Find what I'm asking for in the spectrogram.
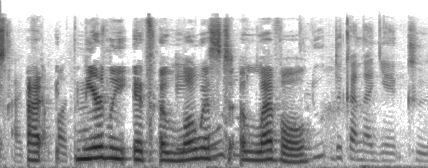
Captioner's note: speaking FRENCH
